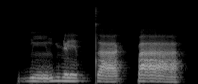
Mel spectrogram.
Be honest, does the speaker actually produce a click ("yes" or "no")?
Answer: no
